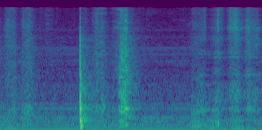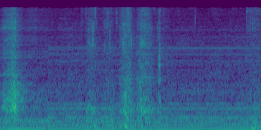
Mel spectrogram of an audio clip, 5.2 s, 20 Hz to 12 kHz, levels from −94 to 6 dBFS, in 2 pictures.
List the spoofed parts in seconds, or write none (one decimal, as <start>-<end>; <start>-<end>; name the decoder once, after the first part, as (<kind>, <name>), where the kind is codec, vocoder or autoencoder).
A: 2.0-3.1 (codec, SNAC)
